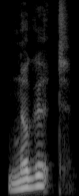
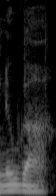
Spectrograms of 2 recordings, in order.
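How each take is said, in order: First: It is said like nugget, with a short vowel. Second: It is said noo-gah, with a long first vowel. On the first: "how do you say in America again?" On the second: "We say nougat"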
